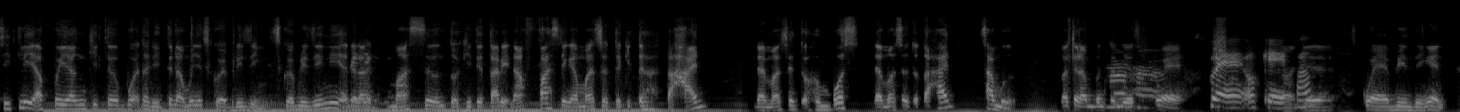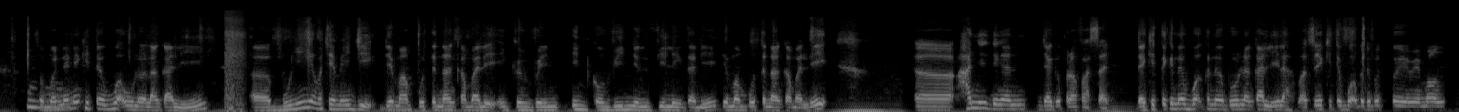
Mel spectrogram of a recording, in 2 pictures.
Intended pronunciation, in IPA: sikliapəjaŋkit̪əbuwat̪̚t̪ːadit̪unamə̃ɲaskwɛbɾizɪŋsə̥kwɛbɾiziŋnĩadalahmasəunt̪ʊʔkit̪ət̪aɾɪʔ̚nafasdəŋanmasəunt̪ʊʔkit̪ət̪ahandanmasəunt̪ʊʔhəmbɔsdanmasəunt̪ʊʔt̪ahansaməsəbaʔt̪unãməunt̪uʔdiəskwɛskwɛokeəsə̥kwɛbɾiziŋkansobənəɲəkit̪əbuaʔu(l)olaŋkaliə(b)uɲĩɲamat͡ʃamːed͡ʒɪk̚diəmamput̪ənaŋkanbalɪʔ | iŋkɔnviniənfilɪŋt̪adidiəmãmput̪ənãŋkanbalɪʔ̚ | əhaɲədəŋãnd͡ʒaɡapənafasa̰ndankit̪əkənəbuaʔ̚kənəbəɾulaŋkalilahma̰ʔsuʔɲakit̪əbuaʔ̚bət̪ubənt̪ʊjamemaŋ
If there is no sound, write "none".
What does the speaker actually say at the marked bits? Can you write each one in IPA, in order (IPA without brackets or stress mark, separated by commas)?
l, b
